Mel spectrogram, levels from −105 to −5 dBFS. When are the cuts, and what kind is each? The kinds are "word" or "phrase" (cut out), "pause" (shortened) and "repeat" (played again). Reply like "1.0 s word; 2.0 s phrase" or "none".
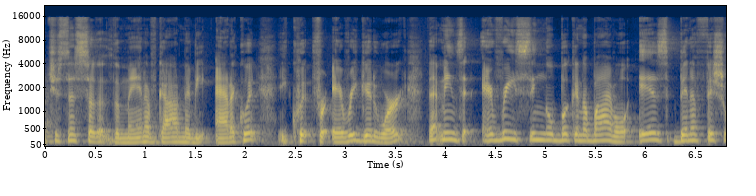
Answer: none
